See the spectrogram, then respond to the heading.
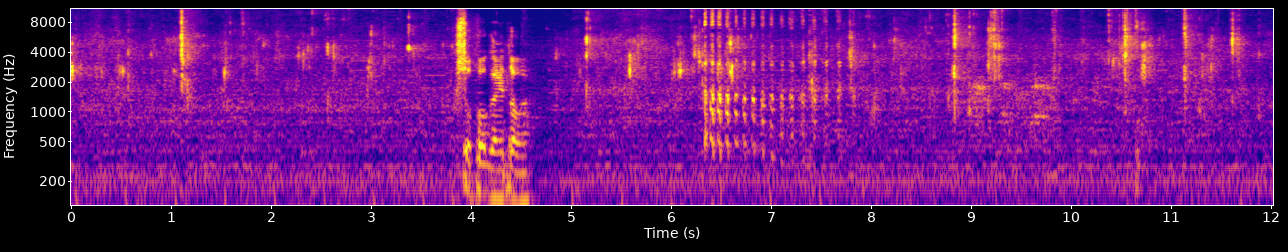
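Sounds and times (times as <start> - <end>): people chewing nuggets: 0.0 - 3.7, 4.8 - 12.0.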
